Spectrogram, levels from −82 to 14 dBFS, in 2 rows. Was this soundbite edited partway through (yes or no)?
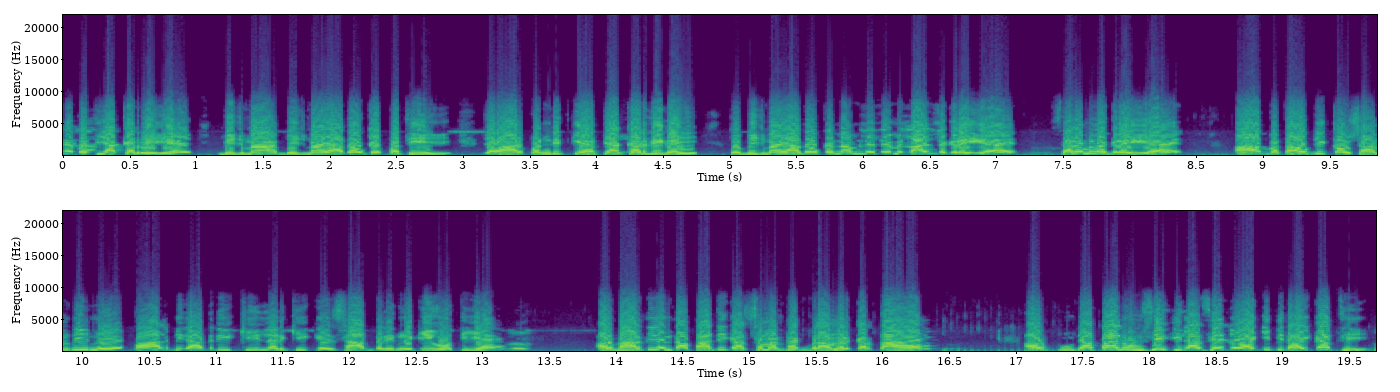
no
